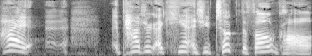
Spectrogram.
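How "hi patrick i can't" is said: very drawn-out, slow, pitched-up reply. Retelling an audition where the actress answered her phone: imitating Catherine on the phone. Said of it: "That was a good impression".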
